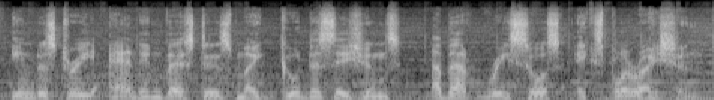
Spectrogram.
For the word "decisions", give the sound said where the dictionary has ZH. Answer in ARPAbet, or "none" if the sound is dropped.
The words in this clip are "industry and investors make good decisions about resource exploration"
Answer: ZH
